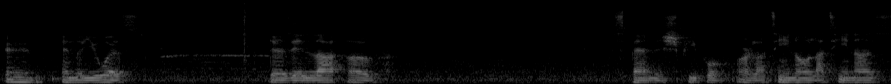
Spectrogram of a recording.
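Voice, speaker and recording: Slow, flat-voiced Haitian man. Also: lowish voice. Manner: slow, halting, many fillers. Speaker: vlogger. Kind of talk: unscripted casual vlog talk. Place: indoor room, seated on a stool. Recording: echoey room with background noise.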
